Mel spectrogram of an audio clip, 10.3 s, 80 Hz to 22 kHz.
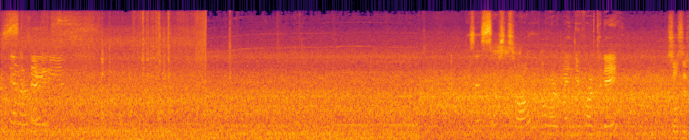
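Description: Steady cabin noise of an Airbus A320 airliner in cruise, with faint voices now and then.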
